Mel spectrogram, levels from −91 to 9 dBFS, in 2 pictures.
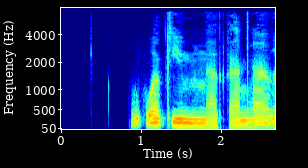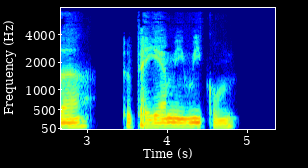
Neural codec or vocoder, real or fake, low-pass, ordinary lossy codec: codec, 16 kHz, 1 kbps, X-Codec, HuBERT features, trained on balanced general audio; fake; 7.2 kHz; MP3, 32 kbps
